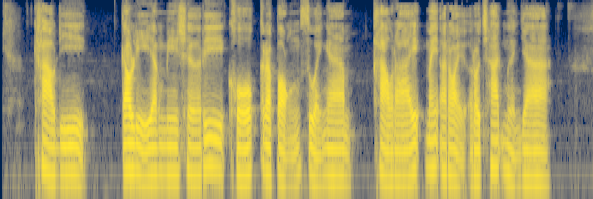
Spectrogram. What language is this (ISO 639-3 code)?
tha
